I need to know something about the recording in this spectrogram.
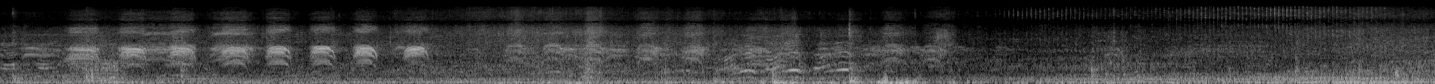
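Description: A bird calling in a quick, evenly spaced run of about eight short calls, roughly two a second, in the first four seconds, with more scattered calls or voices a few seconds later. A low, steady rumble runs beneath.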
